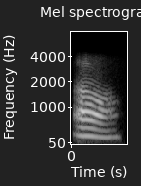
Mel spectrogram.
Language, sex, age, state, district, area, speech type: Assamese, female, 30-45, Assam, Sivasagar, rural, conversation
